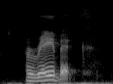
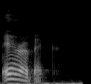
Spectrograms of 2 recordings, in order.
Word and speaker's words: Arabic: if we followed the rules it would be arabic but that's not how we pronounce it it's arabic catholic but let's pretend it's a noun catholicism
